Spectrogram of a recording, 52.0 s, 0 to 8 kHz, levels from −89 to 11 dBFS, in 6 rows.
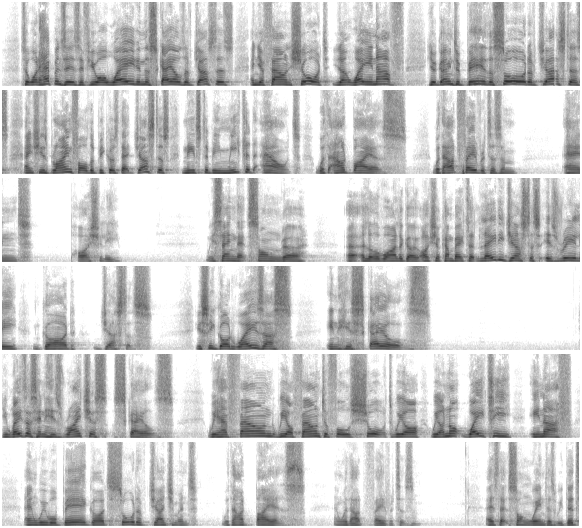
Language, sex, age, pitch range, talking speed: English, male, 50-69, 160-205 Hz, 135 wpm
